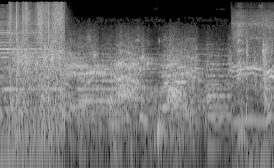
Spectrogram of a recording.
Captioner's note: both grunting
